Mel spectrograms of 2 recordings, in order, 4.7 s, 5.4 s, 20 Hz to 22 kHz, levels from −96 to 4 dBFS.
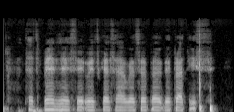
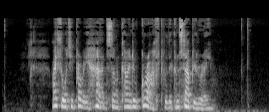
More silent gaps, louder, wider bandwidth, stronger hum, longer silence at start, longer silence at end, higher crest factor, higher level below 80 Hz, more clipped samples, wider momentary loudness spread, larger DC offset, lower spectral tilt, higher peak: neither; second, -24 LUFS vs -19 LUFS; about the same, 11 kHz vs 11.5 kHz; neither; second, 0.05 s vs 0.6 s; second, 0.4 s vs 1.1 s; first, 24 dB vs 18 dB; first, -40 dBFS vs -56 dBFS; neither; about the same, 9 LU vs 10 LU; neither; first, -7.5 dB/octave vs -3.5 dB/octave; about the same, 0 dBFS vs -2 dBFS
